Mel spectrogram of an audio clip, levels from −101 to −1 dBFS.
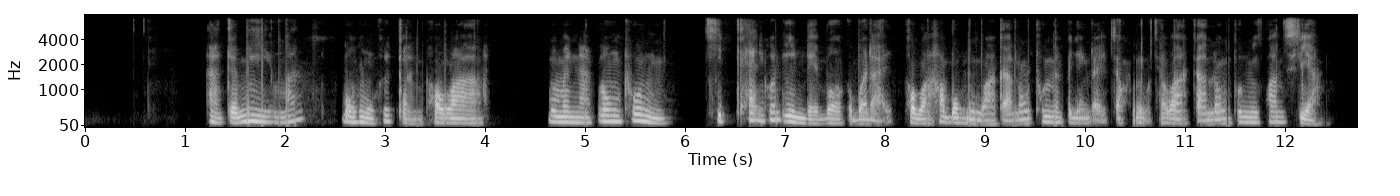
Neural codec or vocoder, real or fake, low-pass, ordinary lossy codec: codec, 24 kHz, 6 kbps, HILCodec; fake; 7.2 kHz; none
